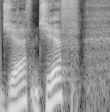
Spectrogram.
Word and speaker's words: GIF: The word, the extension GIF, GIF, is pronounced GIF. Like the peanut butter, Steve Wilhite invented it,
